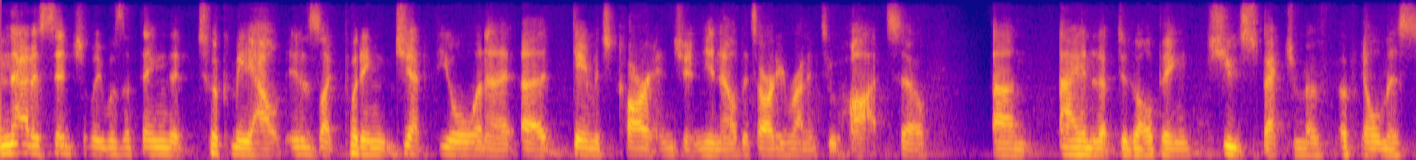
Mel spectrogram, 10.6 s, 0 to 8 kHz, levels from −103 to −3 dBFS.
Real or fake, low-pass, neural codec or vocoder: fake; 7.2 kHz; codec, 16 kHz, 1.1 kbps, Voila-Tokenizer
